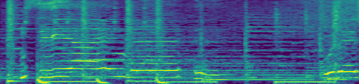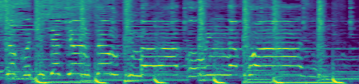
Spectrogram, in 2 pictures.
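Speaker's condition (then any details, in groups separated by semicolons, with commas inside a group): No condition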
